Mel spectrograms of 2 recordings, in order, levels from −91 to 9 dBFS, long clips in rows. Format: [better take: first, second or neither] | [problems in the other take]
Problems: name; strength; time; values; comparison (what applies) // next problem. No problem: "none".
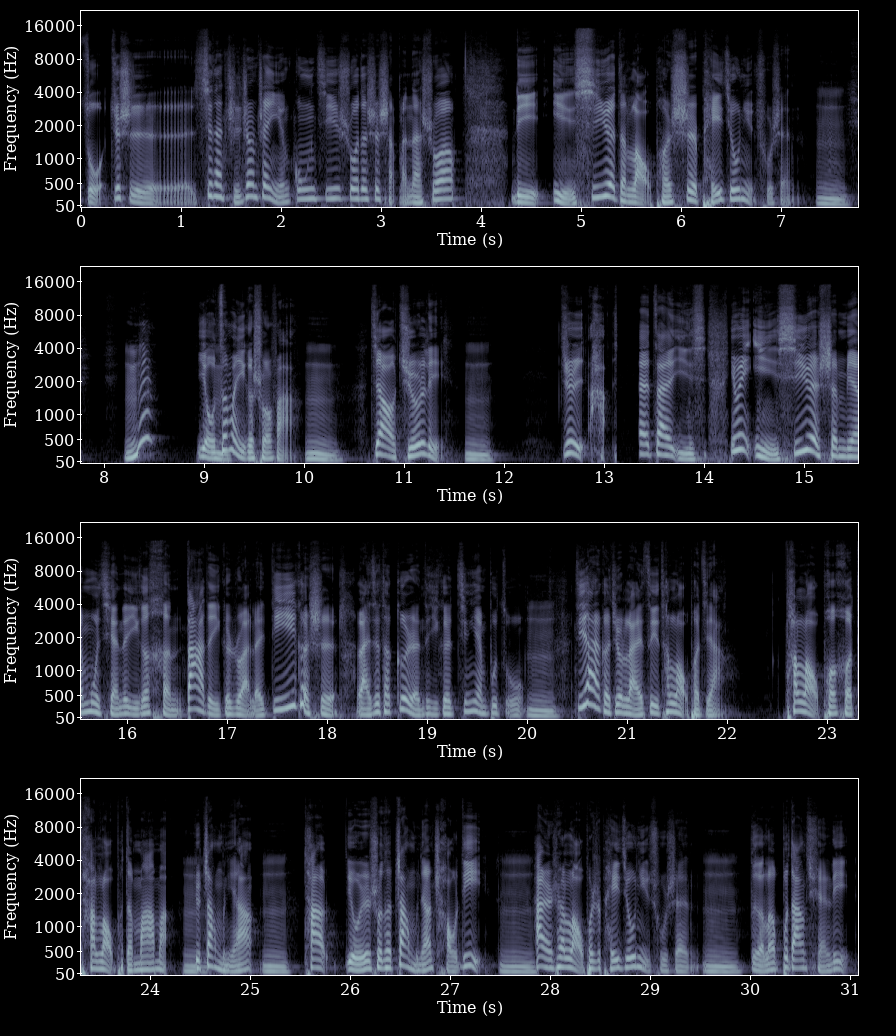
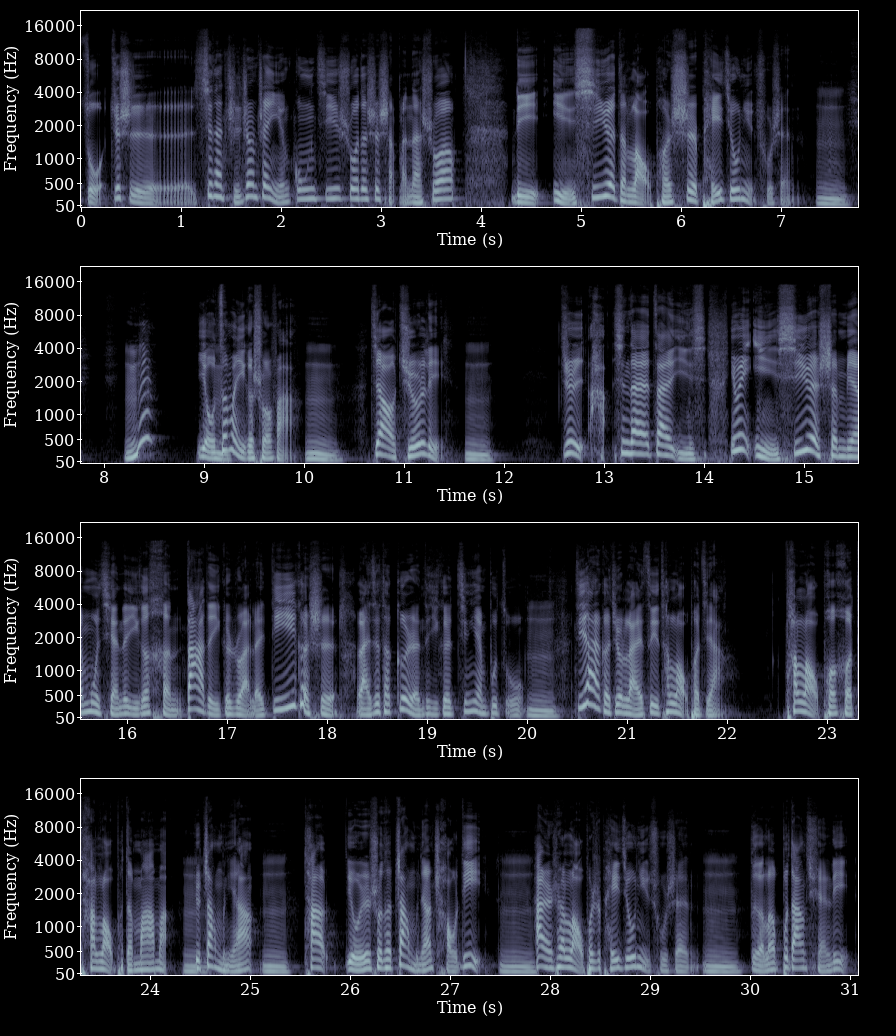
second | audio cutting out; at 13 s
